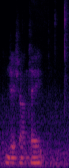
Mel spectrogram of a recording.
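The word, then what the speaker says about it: Jae'Sean Tate: Jay Sean Tate. Jay Sean Tate. Yeah. Oh, I guess I didn't spell that right.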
